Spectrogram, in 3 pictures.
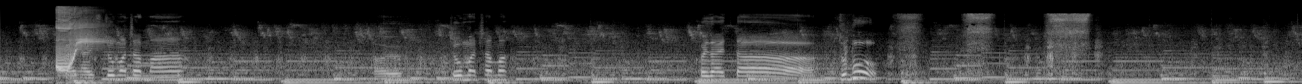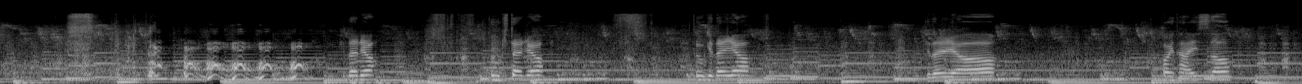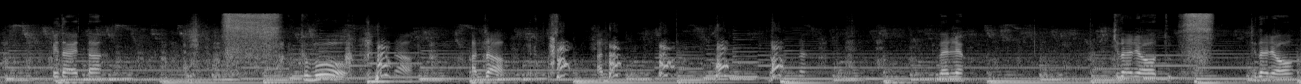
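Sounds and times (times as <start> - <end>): background music: 0.0 - 39.0
background music with held bass: 0.6 - 1.6
dog barking: 14.5 - 16.2, 29.7 - 30.0, 31.5 - 34.0.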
